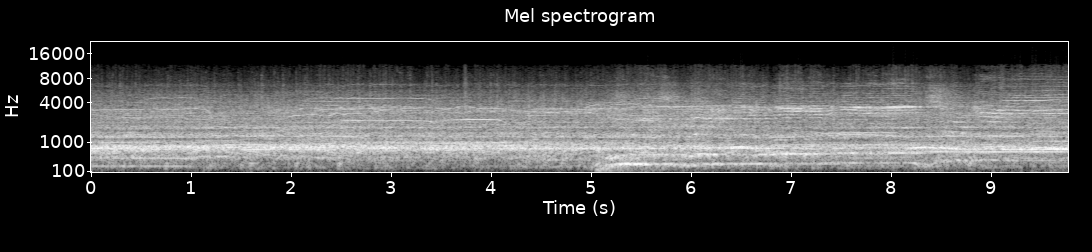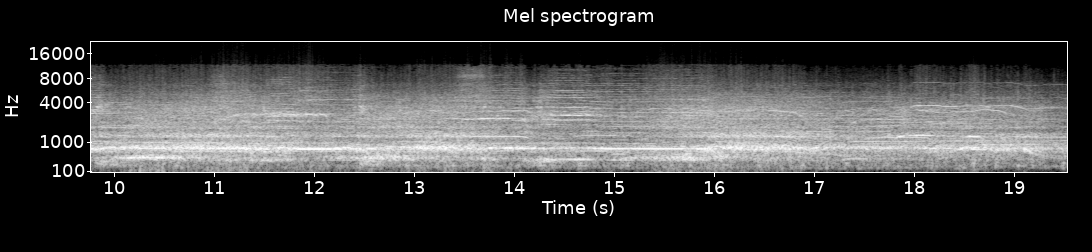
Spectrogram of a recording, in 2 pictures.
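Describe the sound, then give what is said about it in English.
A large home stadium crowd roars and cheers continuously after Sergio Rivas scores United's opening goal of 2021, a loud sustained wall of voices with shouts and whoops rising throughout. “How about that crowd for you”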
